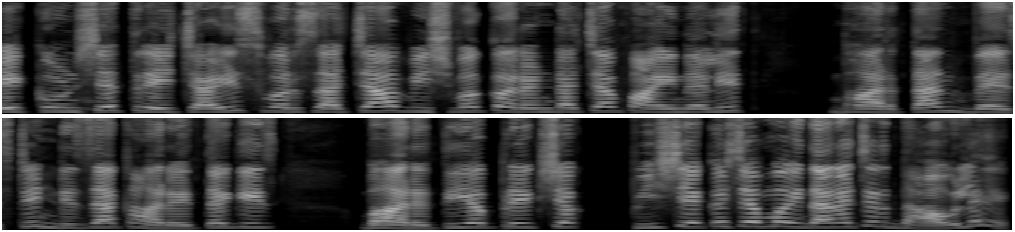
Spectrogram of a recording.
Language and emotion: Goan Konkani, happy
